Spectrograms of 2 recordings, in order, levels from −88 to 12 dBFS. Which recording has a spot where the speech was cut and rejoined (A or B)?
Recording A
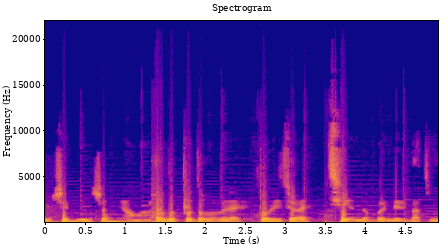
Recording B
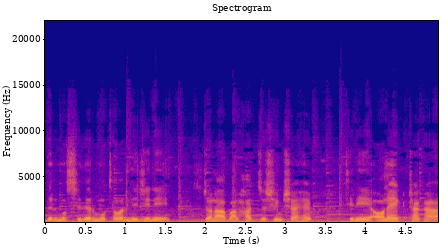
A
